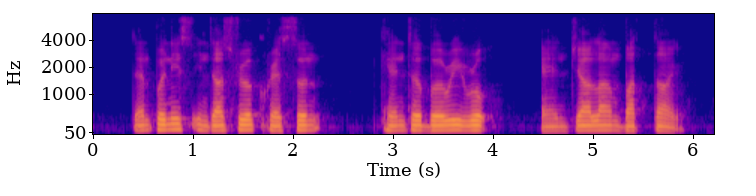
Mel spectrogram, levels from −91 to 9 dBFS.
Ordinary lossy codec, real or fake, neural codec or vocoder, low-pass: none; fake; codec, 16 kHz, 4.8 kbps, FACodec; 7.2 kHz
